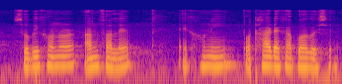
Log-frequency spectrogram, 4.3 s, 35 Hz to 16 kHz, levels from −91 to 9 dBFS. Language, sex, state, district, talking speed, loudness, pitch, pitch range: Assamese, male, Assam, Kamrup Metropolitan, 100 wpm, -18 LUFS, 125 Hz, 115-130 Hz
